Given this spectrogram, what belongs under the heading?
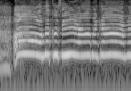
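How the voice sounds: An extremely high-pitched, put-on character voice. Loud background noise sits behind it.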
